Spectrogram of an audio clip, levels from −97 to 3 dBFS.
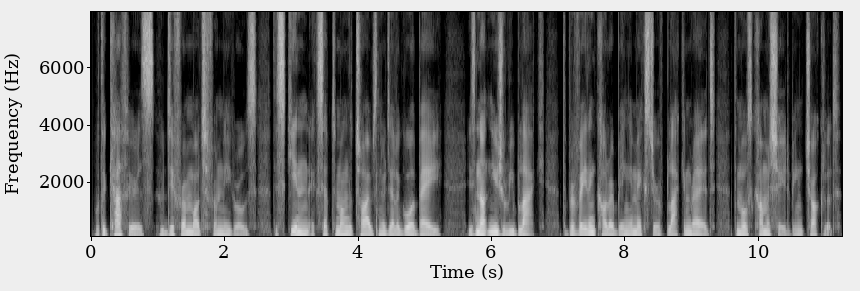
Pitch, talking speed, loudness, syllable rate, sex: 110 Hz, 195 wpm, -22 LUFS, 5.8 syllables/s, male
